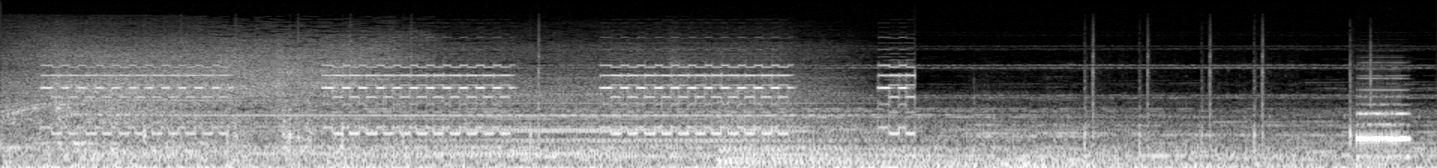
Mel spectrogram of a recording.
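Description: A telephone in a video game rings in repeated electronic bursts with short gaps, clear and steady, over a faint background hum, ending in a few brief clicks and a short tone, with no voices.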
